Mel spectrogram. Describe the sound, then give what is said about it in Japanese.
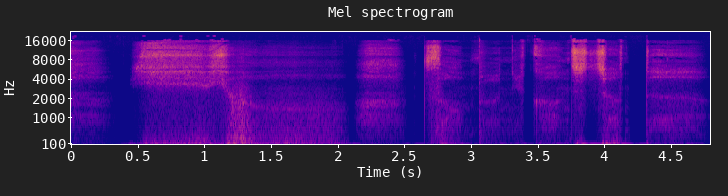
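A young woman's breathing very close to the microphone: a long breathy exhale followed by several shorter, airy breaths and soft sighs, intimate and near-whispered, with no other sounds. “お兄さん、お兄さんは童貞だから、こんな耳元で女の子の息遣いを感じることもなかったでしょう。”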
